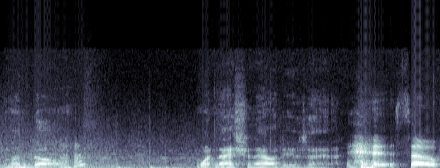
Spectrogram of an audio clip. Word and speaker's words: Mundall: And how do you pronounce your last name? Mundall. Mundall.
